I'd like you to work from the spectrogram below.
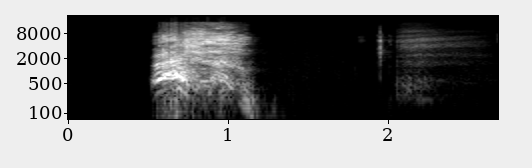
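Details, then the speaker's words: Sneeze after sniffing chhinkni (snuff) into the nose, among many repeated sneezes with watering eyes: one loud hissing sneeze burst, then a sharp sniff and softer exhaled breath. "just sneezed again oh I got a whole bunch of [ __ ] in my nose and it's really making me sneeze oh that was gigantic"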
